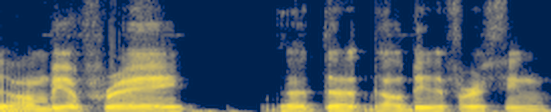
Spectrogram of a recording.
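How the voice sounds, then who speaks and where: A man with a Spanish accent and ordinary pitch variation. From Puerto Rico. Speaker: professional wrestler. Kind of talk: interview. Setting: live-streamed video show. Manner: halting, many fillers and repeats.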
